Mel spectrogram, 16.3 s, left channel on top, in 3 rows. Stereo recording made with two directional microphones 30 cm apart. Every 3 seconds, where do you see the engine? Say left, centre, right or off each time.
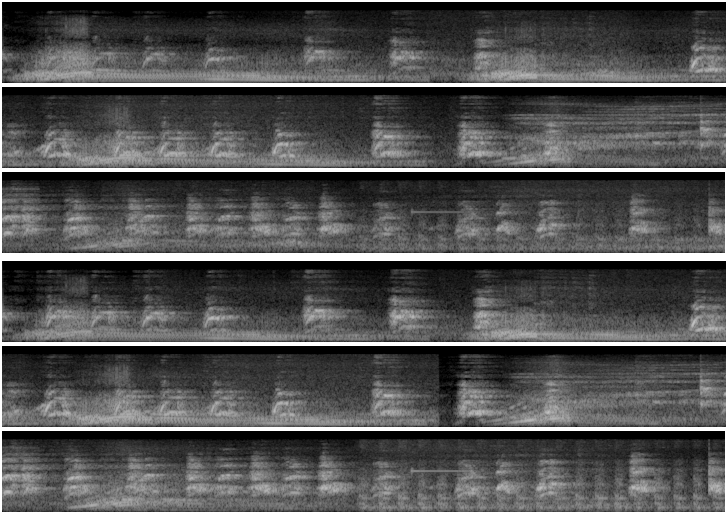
left, centre, right, right, right, right.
